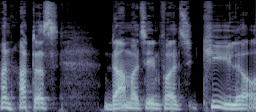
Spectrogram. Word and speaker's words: Kyle: Und es das heißt die Holstenstadt an der Kieler Förde. Das heißt das übersetzt, ja. Und damals hat man das noch mit so langem I ausgesprochen. Also K-Y-L-E wird es geschrieben, dann Kiele, Ne?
